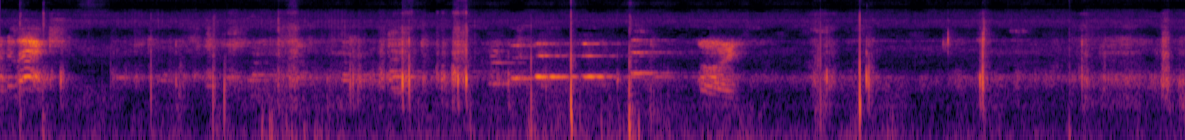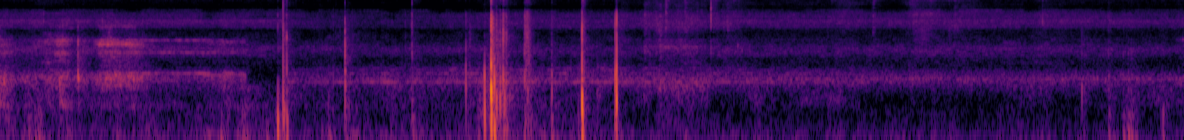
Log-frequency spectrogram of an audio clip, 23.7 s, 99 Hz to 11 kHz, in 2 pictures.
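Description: Cartoon soundtrack playing from a TV, with music and character sounds in the first part. From about 14 s in it is quieter, and sharp clicks and knocks run through the whole stretch, the loudest about 17 s in.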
